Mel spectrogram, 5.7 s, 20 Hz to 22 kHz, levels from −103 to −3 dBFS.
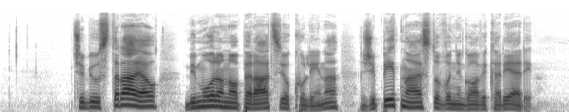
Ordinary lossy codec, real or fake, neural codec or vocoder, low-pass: none; real; none; 14.4 kHz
